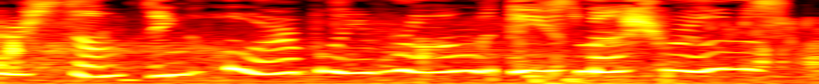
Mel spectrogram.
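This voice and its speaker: A put-on character voice, squeaky and extremely high in pitch, speaks at a moderate pace. Loud background noise runs underneath. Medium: video game. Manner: sarcastic, quick.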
